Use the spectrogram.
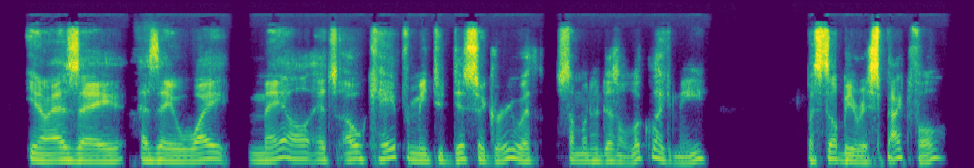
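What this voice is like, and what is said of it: Slightly crackly voice. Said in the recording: “I was singing very loudly in my car earlier because I was so angry. So my voice is a little bit crackly.”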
